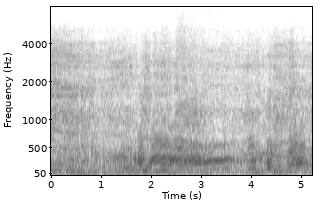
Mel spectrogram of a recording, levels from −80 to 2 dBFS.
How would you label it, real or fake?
real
